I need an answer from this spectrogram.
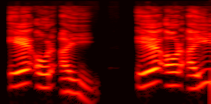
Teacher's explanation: यानी कंठ और आपका जो तालु है, आप बोल करके देखो, ए बोलो तो आपको कंठ ए, और जीवा के जो आगे वाला तालु है तो उसका प्रभाव पड़ रहा है, आप चेक कर सकते हैं। तो कंठ और तालु से ए और ऐ का उच्चारण होता है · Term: कंठ तालव्य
